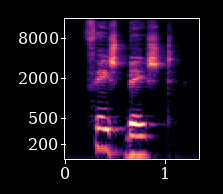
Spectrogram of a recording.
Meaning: 1. party animal 2. an animal eaten at a party
- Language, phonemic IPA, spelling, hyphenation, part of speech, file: Dutch, /ˈfeːstˌbeːst/, feestbeest, feest‧beest, noun, Nl-feestbeest.ogg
